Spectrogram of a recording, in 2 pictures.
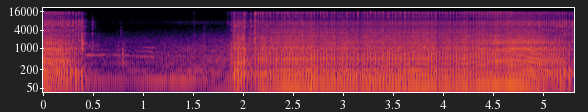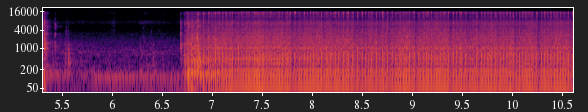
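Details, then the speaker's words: Agricultural sprayer small engine: it idles, then on throttle the revs sag and drag with an "ngok" sound instead of climbing cleanly; carburetor bog, a common fault on sprayer engines. "nah itu tadi ya kasusnya karburator kalau digas itu berbunyi ng terutama kasus seperti ini adalah paling sering terjadi di mesin semprot seperti ini ya"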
